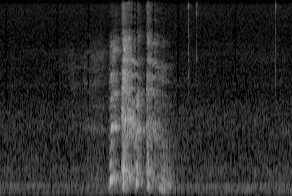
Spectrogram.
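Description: A person coughs once, a short burst of about a second a little past the middle, with a voiced tail that drops in pitch.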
